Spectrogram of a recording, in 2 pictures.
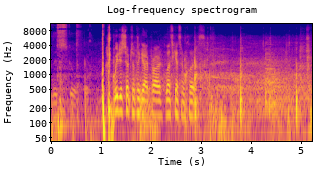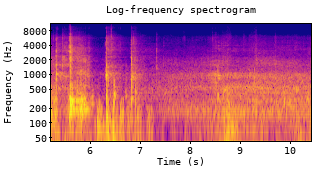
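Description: Scooter wheels roll and rattle over concrete.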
